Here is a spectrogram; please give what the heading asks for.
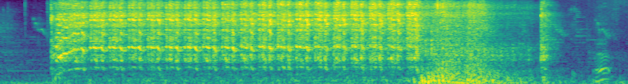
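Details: Moped neglected five years, just fitted with a carburetor and new battery, ignition button sticking: engine catches and buzzes unevenly for about four seconds, swells briefly, then cuts out abruptly; it starts but won't keep running.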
